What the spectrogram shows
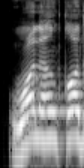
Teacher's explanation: واو کو نرم سے ادا کرنا ہے, لام کو نرم سے ادا کریں گے, قوف کو موٹا کریں گے, دال کے ساتھ ملانا ہے.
